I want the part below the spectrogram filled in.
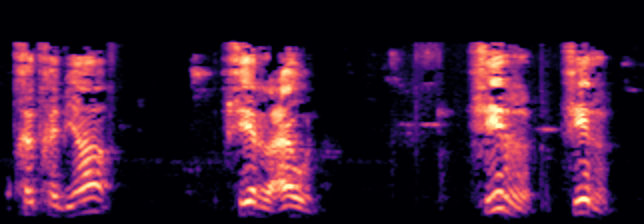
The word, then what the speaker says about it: فرعون: tu dis comme ça فر فر ع فر ع فرعون et non pas فرعون فرعون regarde la différence فرعون pourquoi on a tendance إلى تفخيم الراء on a tendance à prononcer را forte parce que العين elle est forte Et donc, tu vas prononcer Ra également forte. Alors que Ra ici, elle est muraqqaqa.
